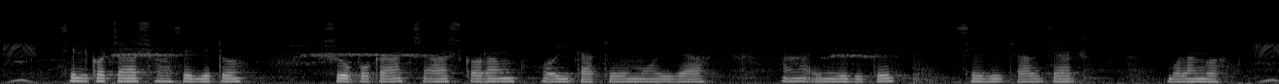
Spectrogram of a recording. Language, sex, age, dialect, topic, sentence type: Bengali, male, 18-24, Rajbangshi, agriculture, statement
